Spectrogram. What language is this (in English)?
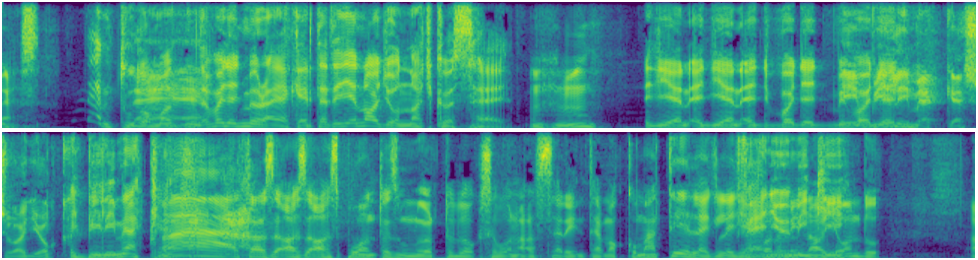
Hungarian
